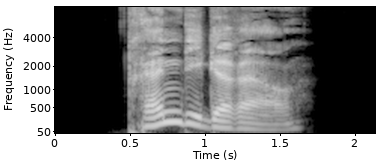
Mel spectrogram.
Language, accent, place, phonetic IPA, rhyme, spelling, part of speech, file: German, Germany, Berlin, [ˈtʁɛndɪɡəʁɐ], -ɛndɪɡəʁɐ, trendigerer, adjective, De-trendigerer.ogg
- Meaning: inflection of trendig: 1. strong/mixed nominative masculine singular comparative degree 2. strong genitive/dative feminine singular comparative degree 3. strong genitive plural comparative degree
